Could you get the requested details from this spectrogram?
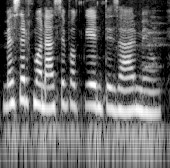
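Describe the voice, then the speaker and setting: A proud, hot-tempered young woman, voiced by a woman reading a novel aloud, who snaps back indignantly. Her voice sits a little high. The reading is an audiobook of a romance story. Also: steady tone, quick pace, lightly acted. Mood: angry. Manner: indignant, snapping.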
